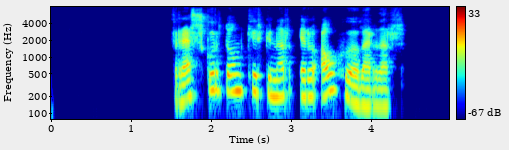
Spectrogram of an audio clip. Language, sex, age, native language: Icelandic, female, 50-59, Icelandic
